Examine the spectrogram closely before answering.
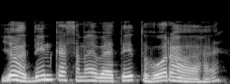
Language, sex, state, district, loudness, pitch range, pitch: Hindi, male, Jharkhand, Ranchi, -12 LUFS, 155-195 Hz, 180 Hz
